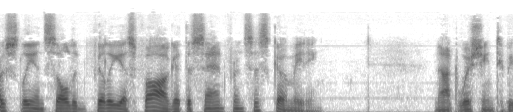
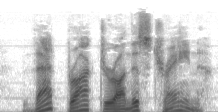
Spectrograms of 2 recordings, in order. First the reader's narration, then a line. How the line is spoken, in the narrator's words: cried Fix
